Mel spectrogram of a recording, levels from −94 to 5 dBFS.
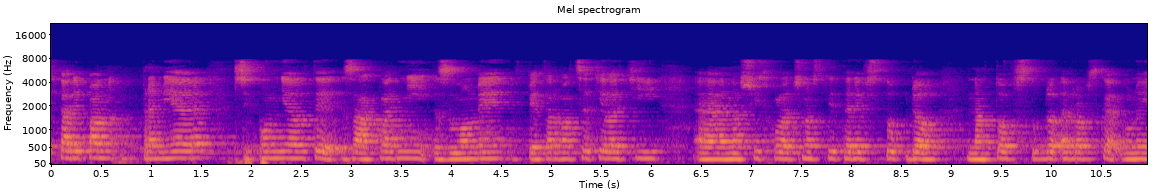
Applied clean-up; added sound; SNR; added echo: none; none; none; reverberation time 0.6 s.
